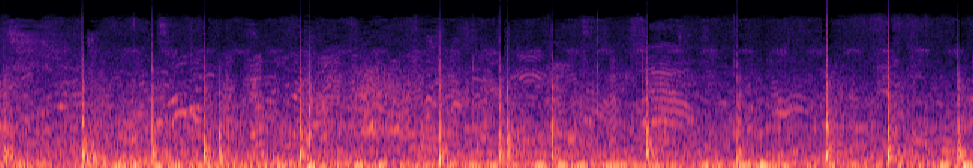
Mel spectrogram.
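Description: Fireworks going off, about a dozen sharp bangs at irregular intervals of roughly half a second to a second, with people's voices in the background.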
